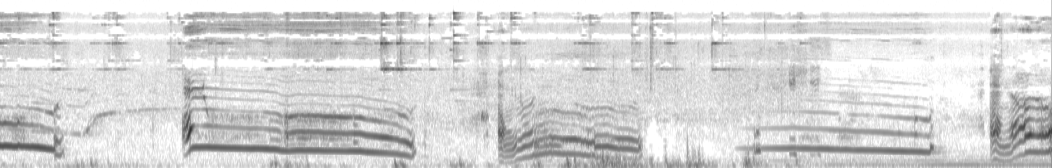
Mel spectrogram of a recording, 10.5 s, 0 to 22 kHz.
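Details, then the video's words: Pet dog howling in practice, March 2020: a series of drawn-out howls, each held one to two seconds and sagging at the end, with a wavering, quavering stretch in the middle and a rising note at the close. "FOX Howling"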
